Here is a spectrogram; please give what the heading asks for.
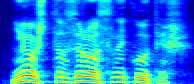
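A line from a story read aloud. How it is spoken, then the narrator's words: Joyful, shaky-breathed whisper. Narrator (Russian): от радости, вздохнул он судорожно и прошептал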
